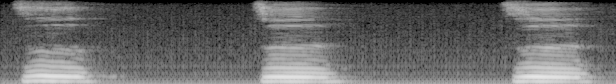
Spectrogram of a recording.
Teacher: Âm nó hơi tắc sát và không bật hơi.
